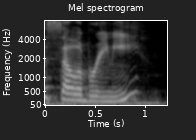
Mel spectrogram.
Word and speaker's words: Celebrini: Macklin Celebrini, How do you spell that last name? CELEBRINI. Yeah. Okay. And Kind your of la- sounds like celery, and I like Oh, I celery.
